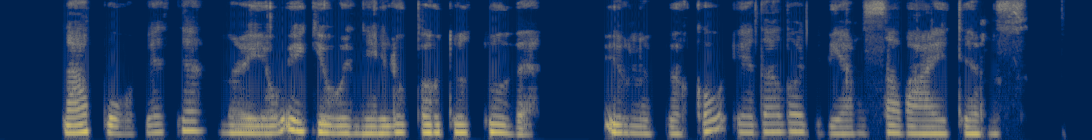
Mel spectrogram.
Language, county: Lithuanian, Panevėžys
